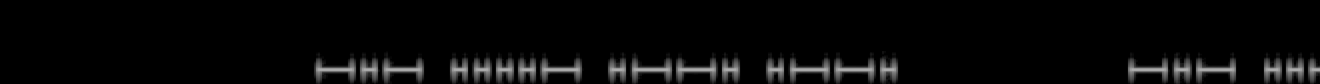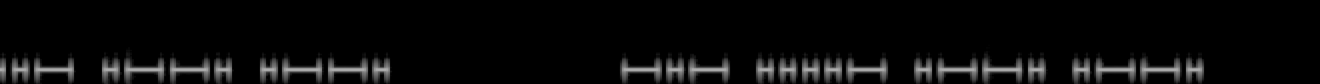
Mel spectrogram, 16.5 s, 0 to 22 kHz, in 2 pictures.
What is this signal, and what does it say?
Morse code, heard as a keyed tone, about 17 wpm, 700 Hz. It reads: K4PP K4PP K4PP
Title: USA Call Signs - 4 Characters - Repeated 3x - 17wpm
